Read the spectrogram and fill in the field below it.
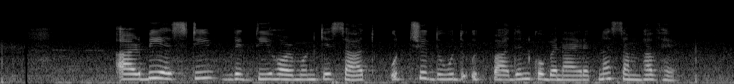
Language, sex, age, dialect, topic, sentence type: Hindi, female, 36-40, Marwari Dhudhari, agriculture, statement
